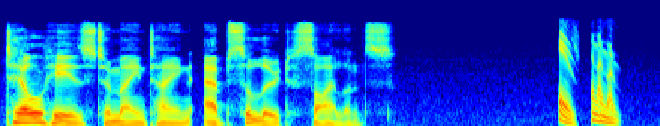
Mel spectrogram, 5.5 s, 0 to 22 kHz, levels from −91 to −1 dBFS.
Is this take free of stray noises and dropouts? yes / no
no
